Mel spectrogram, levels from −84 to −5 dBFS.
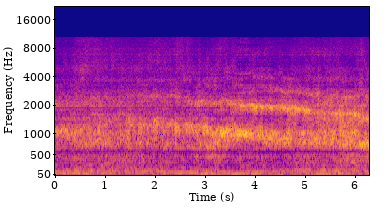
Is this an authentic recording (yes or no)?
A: no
